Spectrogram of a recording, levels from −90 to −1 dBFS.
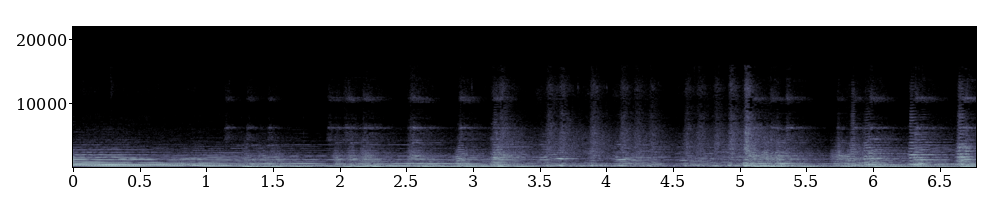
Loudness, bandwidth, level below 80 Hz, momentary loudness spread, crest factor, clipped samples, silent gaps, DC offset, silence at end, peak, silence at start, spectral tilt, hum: -34 LUFS; 14 kHz; -76 dBFS; 7 LU; 16 dB; under 0.1%; none; under 0.1%; 0 s; -16 dBFS; 0 s; -6.5 dB/octave; none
